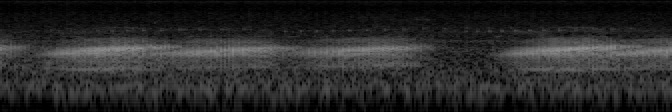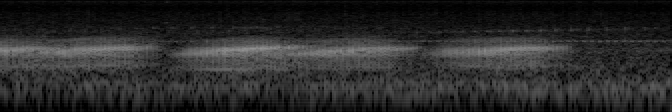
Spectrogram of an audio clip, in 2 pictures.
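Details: An American bullfrog sounds three bouts of three resonant, droning croaks each, the notes about half a second long and run closely together, with quiet pauses between bouts.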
